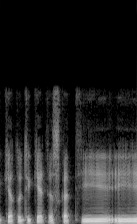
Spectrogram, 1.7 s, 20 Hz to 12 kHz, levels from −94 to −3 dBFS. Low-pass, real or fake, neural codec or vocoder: 7.2 kHz; real; none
